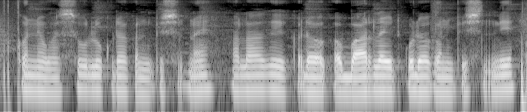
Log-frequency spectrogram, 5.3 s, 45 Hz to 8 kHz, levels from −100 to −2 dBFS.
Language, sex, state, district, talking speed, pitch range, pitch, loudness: Telugu, male, Andhra Pradesh, Sri Satya Sai, 125 wpm, 110-120 Hz, 115 Hz, -19 LUFS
